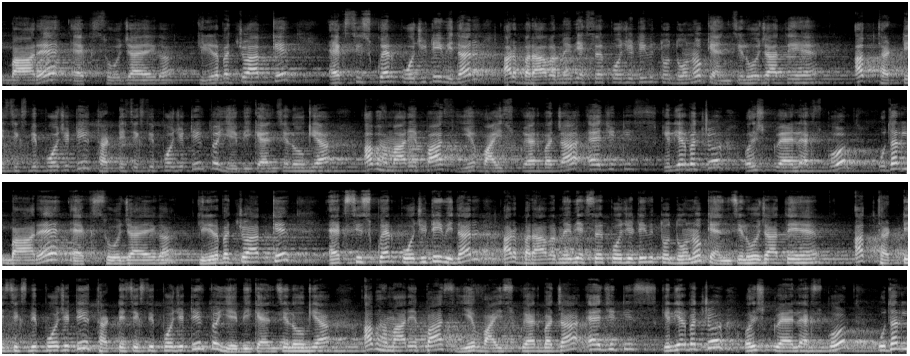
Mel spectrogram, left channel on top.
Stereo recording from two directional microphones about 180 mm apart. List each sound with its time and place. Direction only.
0.1 s a man's voice: 25° right (ahead or behind)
